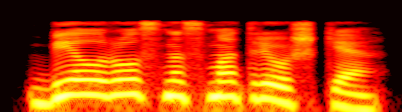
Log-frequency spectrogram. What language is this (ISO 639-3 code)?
rus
